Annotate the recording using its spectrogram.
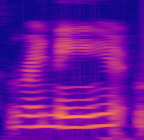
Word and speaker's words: Renna: So since then, I've just allowed persons to pronounce my name how it's spelled. Renna. But I still answered you both names. Renee, Renna.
